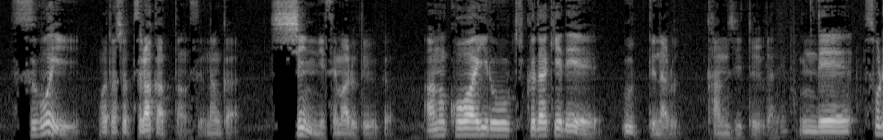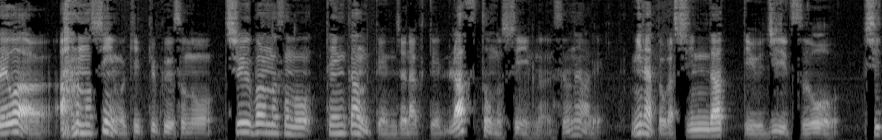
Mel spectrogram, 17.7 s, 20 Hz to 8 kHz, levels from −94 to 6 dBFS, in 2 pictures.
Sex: male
